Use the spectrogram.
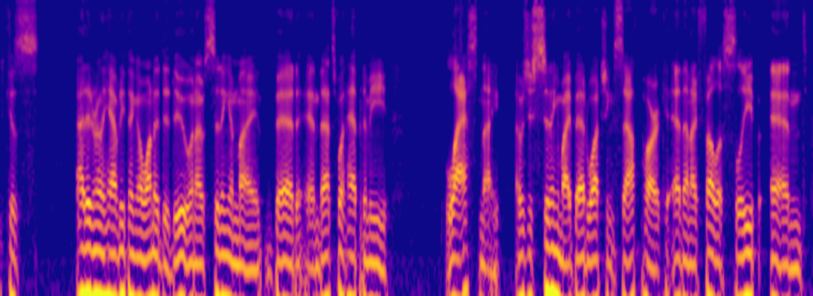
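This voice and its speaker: Young man, American accent, lower-pitched voice, casual radio host, laid-back, close dry sound. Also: clear, resonant tone, no room sound. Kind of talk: casual conversational radio talk. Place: radio studio.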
